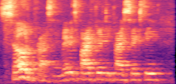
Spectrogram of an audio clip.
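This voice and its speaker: A man teaching a math class with a loud voice, talking casually and thinking aloud with fillers and self-corrections. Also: on the high side, normal speed. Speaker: math instructor. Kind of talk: classroom lecture. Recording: echoey classroom, distant mic.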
